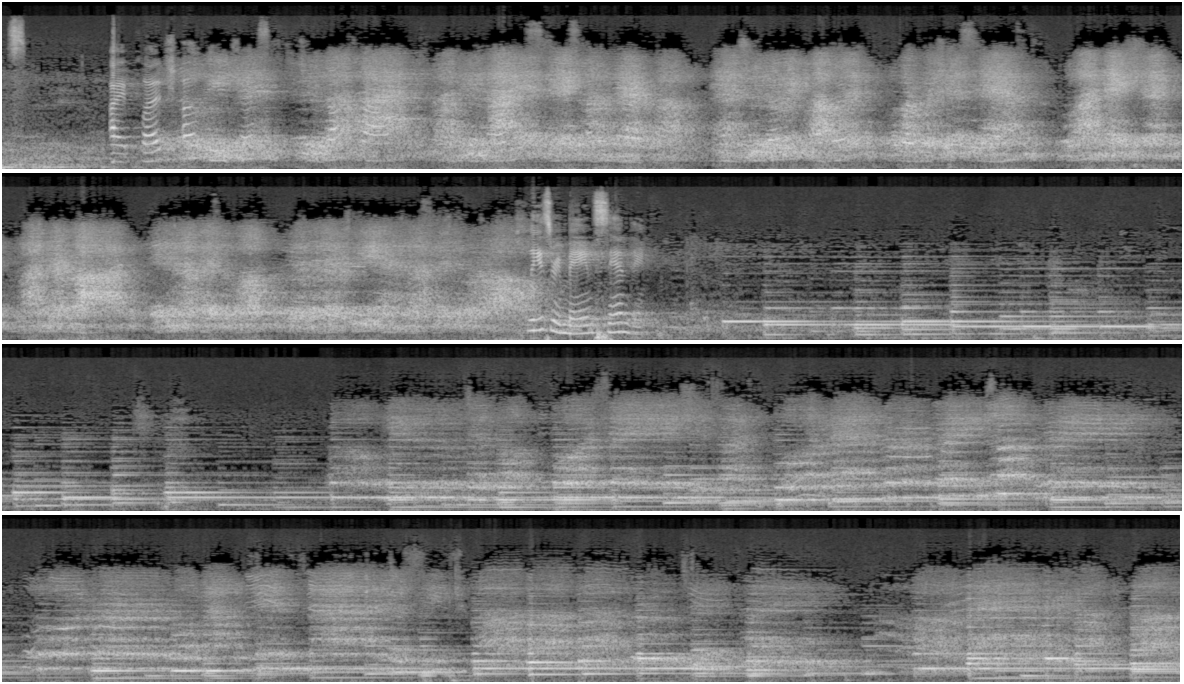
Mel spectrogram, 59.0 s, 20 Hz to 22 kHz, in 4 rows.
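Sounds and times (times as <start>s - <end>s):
piano: 0.0s - 58.9s
children singing: 2.0s - 21.5s, 33.6s - 58.9s.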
